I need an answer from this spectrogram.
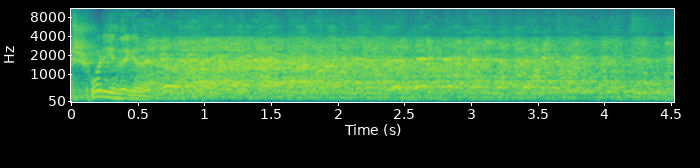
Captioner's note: audience laughing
